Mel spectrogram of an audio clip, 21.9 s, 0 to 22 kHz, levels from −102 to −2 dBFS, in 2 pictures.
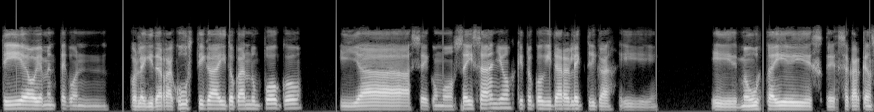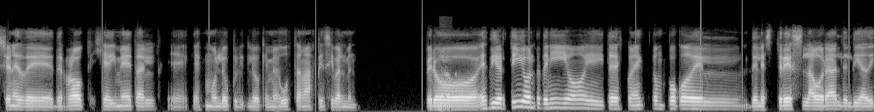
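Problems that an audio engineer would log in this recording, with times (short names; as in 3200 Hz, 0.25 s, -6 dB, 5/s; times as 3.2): tick 45 rpm -12 dBFS
19.69 pop -4 dBFS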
